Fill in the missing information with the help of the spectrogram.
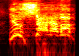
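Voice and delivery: very high, loud mock scream of fury; road rage yell. Dad cut off in traffic, shrieking mock rage. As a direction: scream it at the driver who cut you off. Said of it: "I got so mad, I go".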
